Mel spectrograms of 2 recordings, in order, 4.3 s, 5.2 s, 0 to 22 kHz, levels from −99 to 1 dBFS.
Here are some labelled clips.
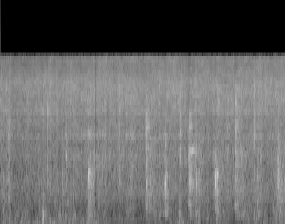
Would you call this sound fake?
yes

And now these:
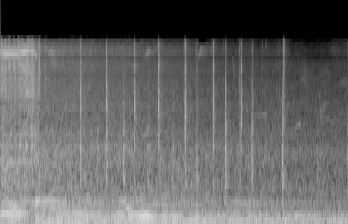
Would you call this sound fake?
no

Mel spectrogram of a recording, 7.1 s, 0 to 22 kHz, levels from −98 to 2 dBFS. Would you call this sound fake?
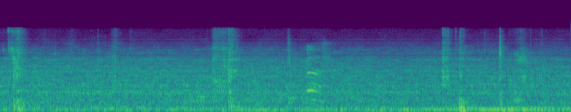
yes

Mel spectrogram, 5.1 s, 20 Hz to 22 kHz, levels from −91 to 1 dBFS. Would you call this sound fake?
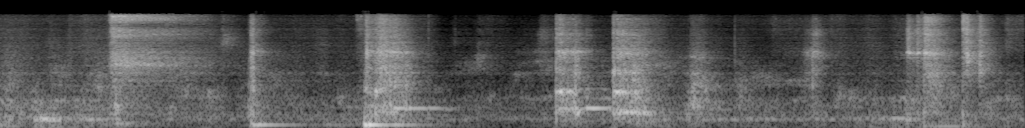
yes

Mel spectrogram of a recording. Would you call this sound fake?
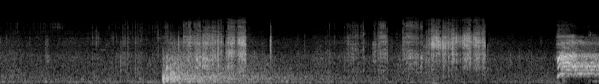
no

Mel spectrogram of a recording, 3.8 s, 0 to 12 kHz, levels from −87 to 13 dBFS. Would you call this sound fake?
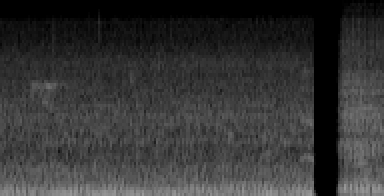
no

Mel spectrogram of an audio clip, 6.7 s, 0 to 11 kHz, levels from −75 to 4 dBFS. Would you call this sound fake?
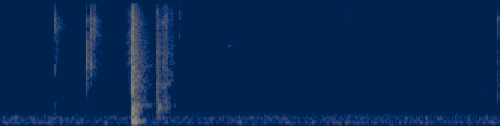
no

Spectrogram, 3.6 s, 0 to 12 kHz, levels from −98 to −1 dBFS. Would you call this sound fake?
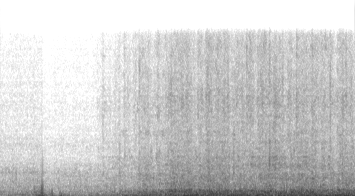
yes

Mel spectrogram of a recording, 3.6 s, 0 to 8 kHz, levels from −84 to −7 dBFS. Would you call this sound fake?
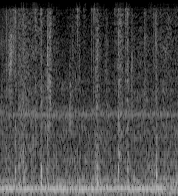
no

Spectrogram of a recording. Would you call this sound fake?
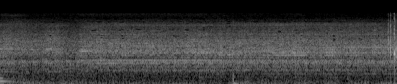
no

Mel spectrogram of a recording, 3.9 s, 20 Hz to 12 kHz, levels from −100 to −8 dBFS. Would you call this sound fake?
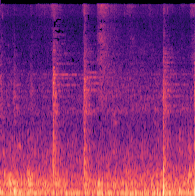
no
